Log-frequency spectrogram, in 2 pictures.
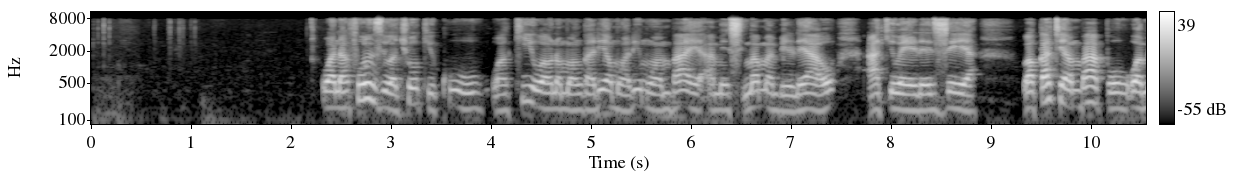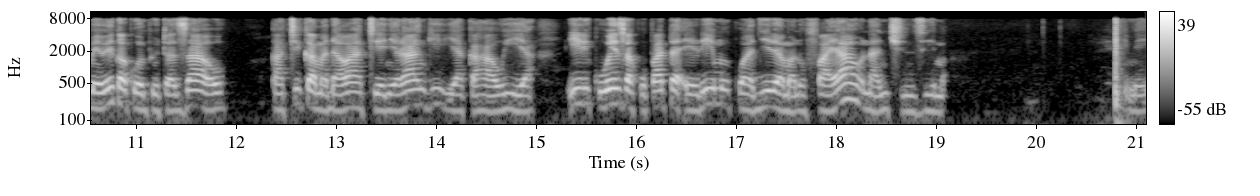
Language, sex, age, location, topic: Swahili, female, 18-24, Dar es Salaam, education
